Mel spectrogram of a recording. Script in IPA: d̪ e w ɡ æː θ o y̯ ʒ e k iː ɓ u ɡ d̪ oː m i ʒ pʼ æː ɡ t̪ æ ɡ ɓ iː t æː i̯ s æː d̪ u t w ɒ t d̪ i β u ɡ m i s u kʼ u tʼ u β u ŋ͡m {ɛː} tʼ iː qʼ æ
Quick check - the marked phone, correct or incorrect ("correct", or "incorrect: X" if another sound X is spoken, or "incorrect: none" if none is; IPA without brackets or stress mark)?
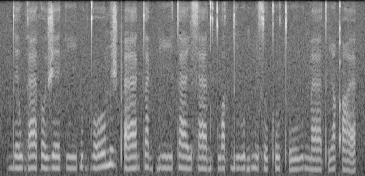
incorrect: æː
